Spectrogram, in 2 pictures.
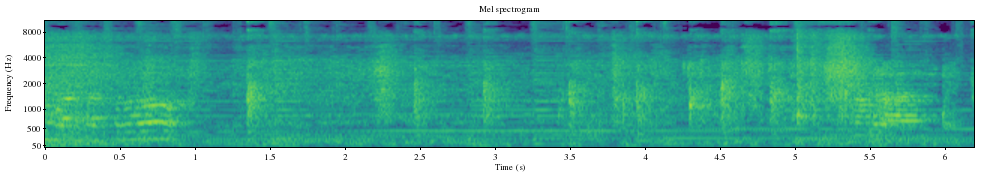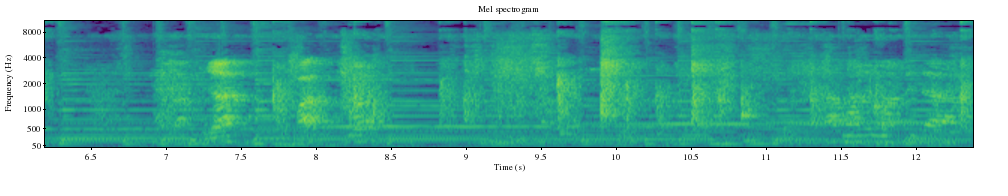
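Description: Table tennis ball clicking sharply off paddles and table in a rally, heard over background music with voices.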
